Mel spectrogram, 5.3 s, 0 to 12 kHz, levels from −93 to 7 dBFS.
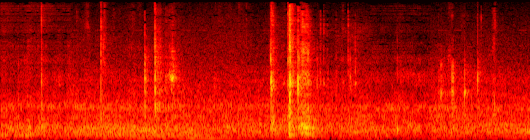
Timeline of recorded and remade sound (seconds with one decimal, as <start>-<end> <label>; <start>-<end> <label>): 0.0-0.7 remade; 0.7-3.7 recorded; 3.7-4.3 remade; 4.3-5.3 recorded

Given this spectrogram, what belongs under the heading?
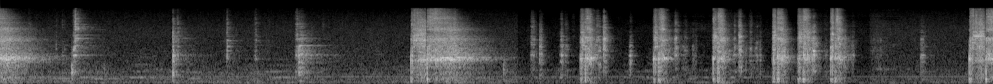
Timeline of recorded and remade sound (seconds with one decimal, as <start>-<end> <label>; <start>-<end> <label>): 0.0-6.6 recorded; 6.6-7.6 remade; 7.6-8.0 recorded; 8.0-9.0 remade; 9.0-9.9 recorded

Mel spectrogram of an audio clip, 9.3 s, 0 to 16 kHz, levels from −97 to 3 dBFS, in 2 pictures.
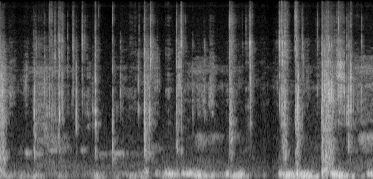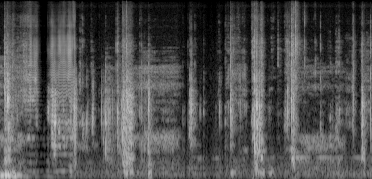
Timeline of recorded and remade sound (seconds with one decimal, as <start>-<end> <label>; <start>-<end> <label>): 0.0-5.0 recorded; 5.0-5.6 remade; 5.6-9.3 recorded

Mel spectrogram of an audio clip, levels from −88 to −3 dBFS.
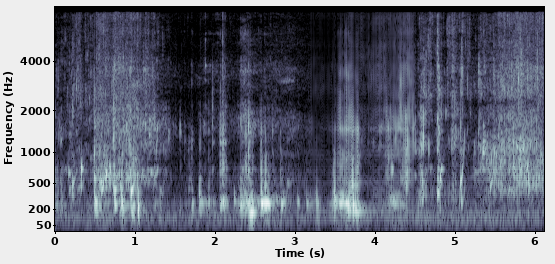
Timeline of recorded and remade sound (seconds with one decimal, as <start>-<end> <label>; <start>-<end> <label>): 0.0-3.2 recorded; 3.2-4.5 remade; 4.5-6.1 recorded

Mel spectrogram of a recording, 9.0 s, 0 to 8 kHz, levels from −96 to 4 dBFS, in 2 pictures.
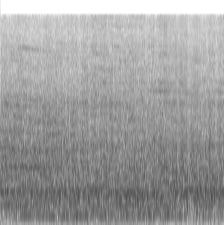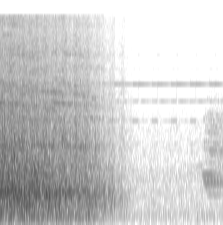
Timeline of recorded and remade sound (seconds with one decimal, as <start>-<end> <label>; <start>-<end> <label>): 0.0-3.3 recorded; 3.3-4.0 remade; 4.0-9.0 recorded

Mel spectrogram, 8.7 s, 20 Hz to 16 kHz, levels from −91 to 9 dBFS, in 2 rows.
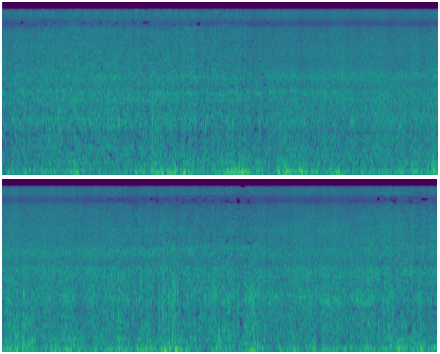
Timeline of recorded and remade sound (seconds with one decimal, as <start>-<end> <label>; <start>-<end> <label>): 0.0-2.7 recorded; 2.7-5.4 remade; 5.4-6.9 recorded; 6.9-8.1 remade; 8.1-8.7 recorded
